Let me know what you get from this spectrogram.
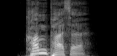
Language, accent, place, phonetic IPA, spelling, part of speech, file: German, Germany, Berlin, [ˈkɔmpasə], Kompasse, noun, De-Kompasse.ogg
- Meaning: nominative/accusative/genitive plural of Kompass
